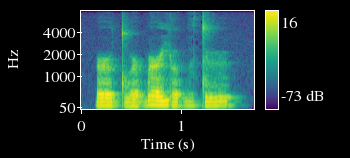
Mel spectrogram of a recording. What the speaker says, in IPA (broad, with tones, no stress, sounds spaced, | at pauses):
ə˞˦ tʷ ə˞˧ ɓ ə˞˦ j ɵ˧ ɠ ə̤˦ t ʉ˦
